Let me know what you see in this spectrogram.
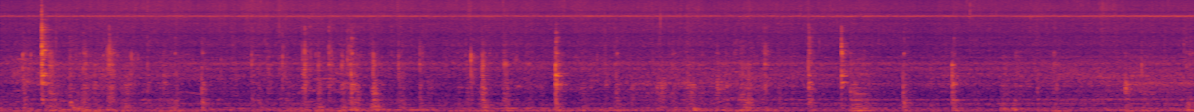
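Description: Onion, garlic paste and cashews sizzling in butter and oil in a stainless steel pot, stirred with a wooden spatula that scrapes and knocks against the pan.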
